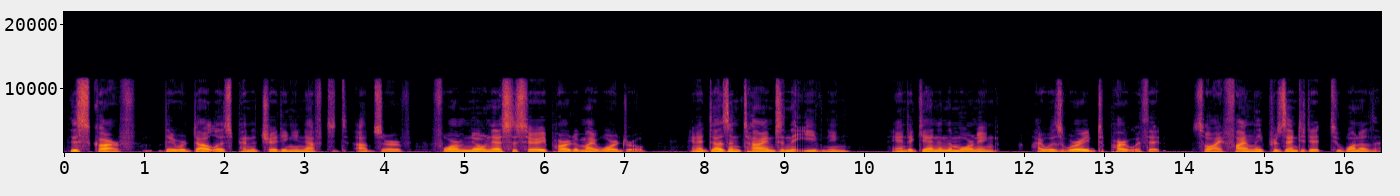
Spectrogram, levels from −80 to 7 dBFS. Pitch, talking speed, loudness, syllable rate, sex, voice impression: 100 Hz, 160 wpm, -19 LUFS, 5.1 syllables/s, male, very masculine, adult-like, middle-aged, slightly thick, slightly tensed, slightly weak, bright, soft, clear, slightly fluent, very cute, very cool, intellectual, very sincere, very calm, very mature, very friendly, reassuring, very unique, elegant, sweet, lively, very kind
